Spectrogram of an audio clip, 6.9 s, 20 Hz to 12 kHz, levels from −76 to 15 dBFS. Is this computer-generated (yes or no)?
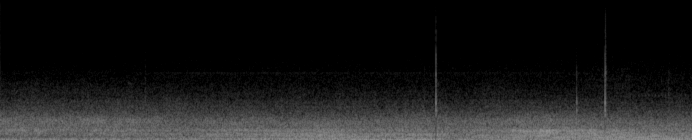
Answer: no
